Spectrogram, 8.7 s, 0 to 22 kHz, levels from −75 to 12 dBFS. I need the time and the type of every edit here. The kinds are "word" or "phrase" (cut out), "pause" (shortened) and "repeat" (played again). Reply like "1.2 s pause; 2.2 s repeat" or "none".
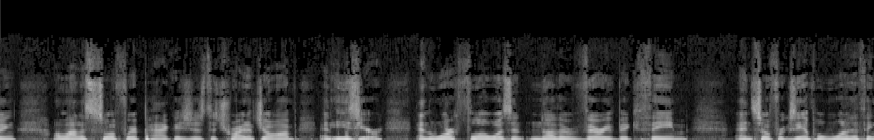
2.5 s phrase; 3.3 s word; 6.1 s word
